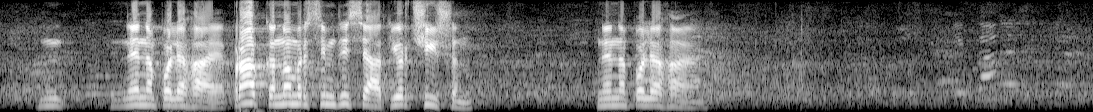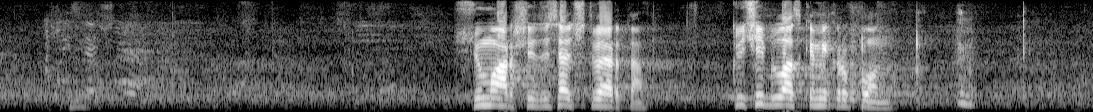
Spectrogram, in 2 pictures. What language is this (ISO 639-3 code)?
ukr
